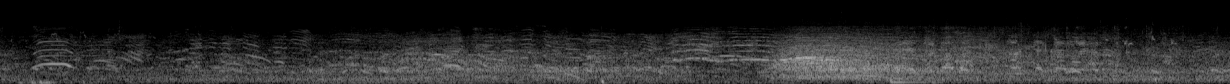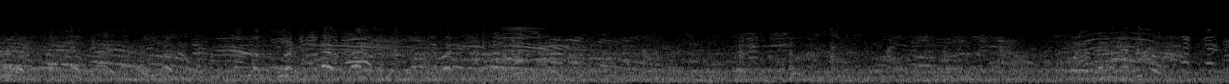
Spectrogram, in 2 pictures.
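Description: Many voices of a small crowd chatter and call out outdoors.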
